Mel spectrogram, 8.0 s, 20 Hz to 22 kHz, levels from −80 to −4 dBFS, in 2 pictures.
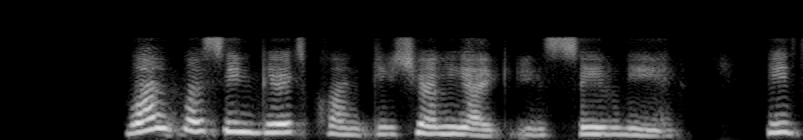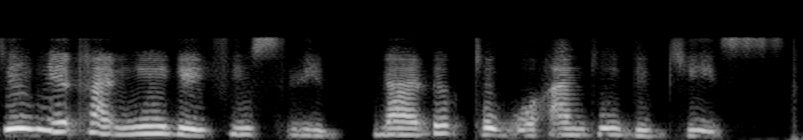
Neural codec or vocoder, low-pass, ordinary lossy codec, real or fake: codec, 16 kHz, 0.5 kbps, FreqCodec, smaller model; 7.2 kHz; none; fake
